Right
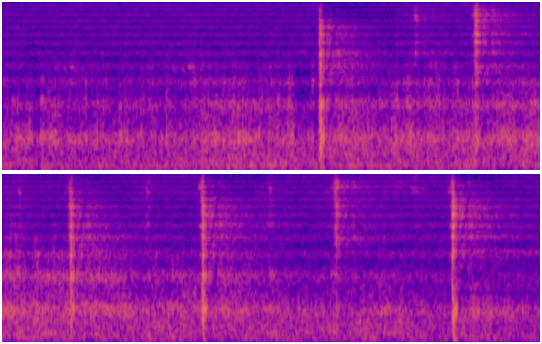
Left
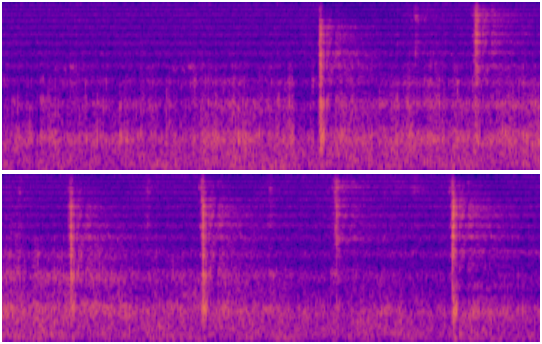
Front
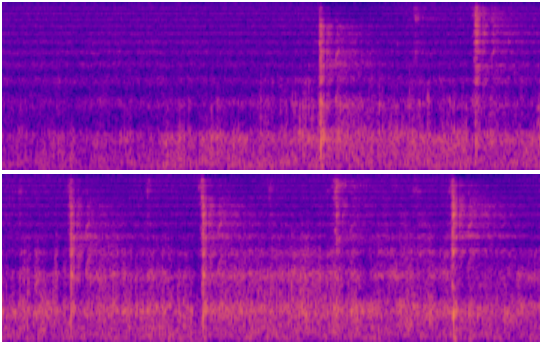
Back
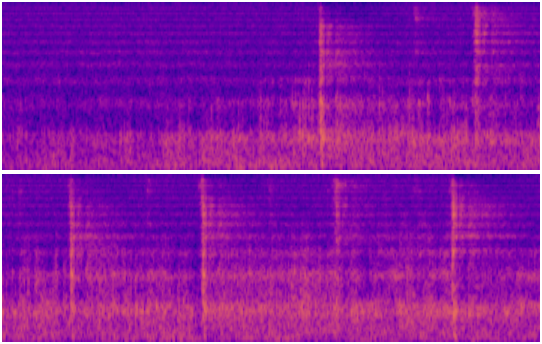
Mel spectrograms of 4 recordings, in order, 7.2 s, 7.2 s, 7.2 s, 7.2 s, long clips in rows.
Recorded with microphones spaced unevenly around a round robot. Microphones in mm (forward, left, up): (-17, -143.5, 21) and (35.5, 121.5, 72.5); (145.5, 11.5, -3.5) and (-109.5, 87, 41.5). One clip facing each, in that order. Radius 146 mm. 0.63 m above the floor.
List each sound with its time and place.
2.1 s scissors: 70° right, 1.7 m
